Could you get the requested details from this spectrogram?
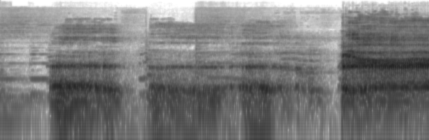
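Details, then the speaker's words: Deliberately performed burp styles: several loud, deep, drawn-out rumbling belches in a row over background music. "The polite burp. Excuse me. The not so polite burp. Excuse me."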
